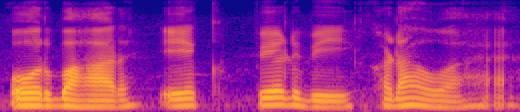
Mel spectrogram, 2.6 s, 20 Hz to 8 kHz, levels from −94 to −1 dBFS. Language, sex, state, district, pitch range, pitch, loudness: Hindi, male, Uttar Pradesh, Saharanpur, 120-145 Hz, 135 Hz, -20 LUFS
